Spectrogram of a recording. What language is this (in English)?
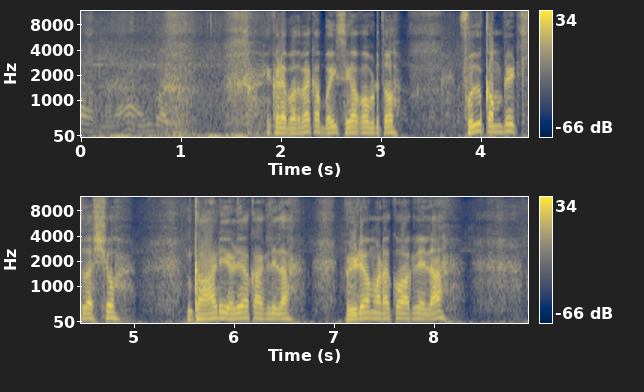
Kannada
